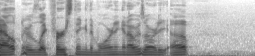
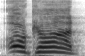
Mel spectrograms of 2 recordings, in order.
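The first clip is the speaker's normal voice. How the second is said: very loud, high mock wail; retold pained outcry; 11 semitones higher, 14 dB louder than usual. Imitating Caitlin with pepper in her eye, loud pained yell. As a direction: cry out as if the eye is burning. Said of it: "I see her going".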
